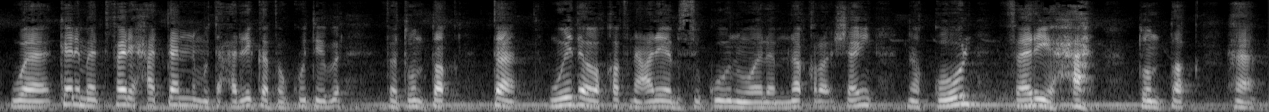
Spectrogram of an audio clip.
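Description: A patient male teacher speaking to young children, his voice set a little high for a man. He breaks words into slow, drawn-out syllables and praises the class often. A faint hiss sits under the recording. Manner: patient, explains step by step, slows to sound out syllables; addresses pupils as "my sons", praises them. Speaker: first-grade Arabic teacher.

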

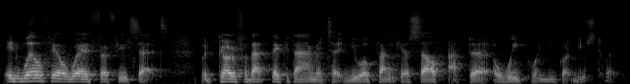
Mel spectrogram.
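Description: In a small indoor room in front of a dark wall, a young adult water-ski coach gives a casual instructional talk to camera, recorded on a clip-on lapel mic. Speaking at a medium pitch, he explains his equipment and repeats words for emphasis.

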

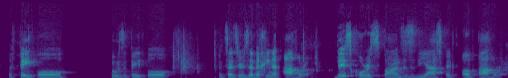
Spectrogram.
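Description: A man's voice: fairly high pitch, slight background noise. A man in his thirties teaching a live online Torah class, explaining step by step with casual asides. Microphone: webcam on a video call. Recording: dull lo-fi video call audio.

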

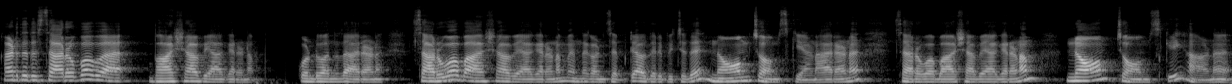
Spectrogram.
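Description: A male exam tutor runs through his revision points in a steady drill. His voice is bright and forceful. He poses each question and hammers home the answer with repeat after repeat. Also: medium pitch, a little slow. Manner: asks a question, then repeats the answer several times.

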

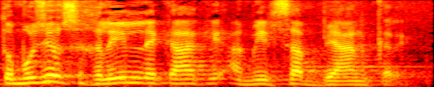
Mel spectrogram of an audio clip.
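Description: A man's voice: fairly high pitch, mellow. A man from Pakistan giving a religious talk, telling a story with repeated phrases for emphasis. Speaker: preacher.

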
